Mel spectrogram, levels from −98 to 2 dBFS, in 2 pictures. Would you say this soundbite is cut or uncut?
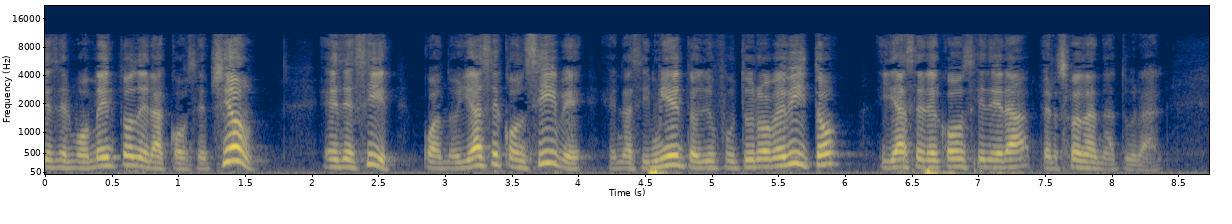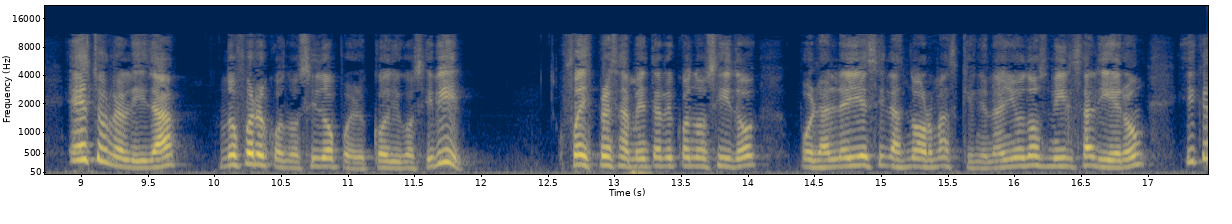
uncut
